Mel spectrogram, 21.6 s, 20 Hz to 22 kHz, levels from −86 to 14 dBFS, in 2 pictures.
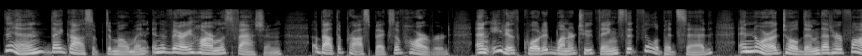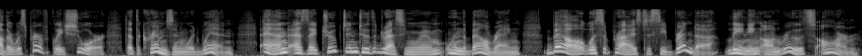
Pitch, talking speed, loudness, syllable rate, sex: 175 Hz, 175 wpm, -20 LUFS, 4.6 syllables/s, female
